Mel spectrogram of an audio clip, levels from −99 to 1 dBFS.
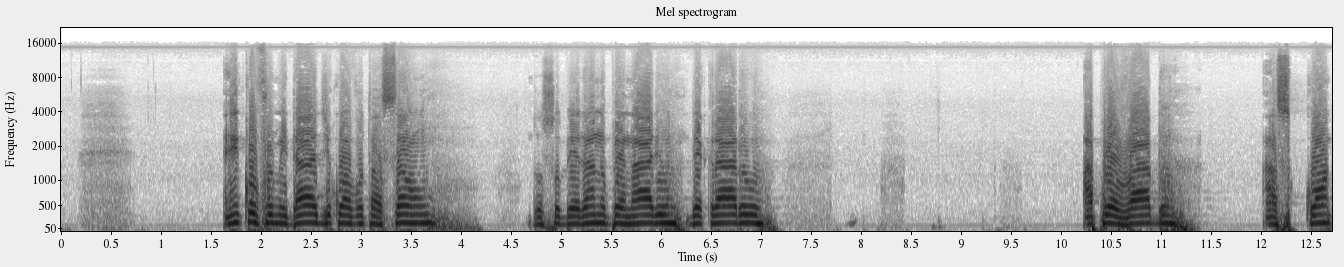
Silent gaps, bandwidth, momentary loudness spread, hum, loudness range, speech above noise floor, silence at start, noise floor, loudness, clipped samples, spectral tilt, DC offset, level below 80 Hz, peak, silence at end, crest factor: none; 15.5 kHz; 10 LU; none; 5 LU; 41 dB; 1.6 s; -52 dBFS; -13 LUFS; under 0.1%; -7 dB/octave; under 0.1%; -28 dBFS; -2 dBFS; 0 s; 12 dB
